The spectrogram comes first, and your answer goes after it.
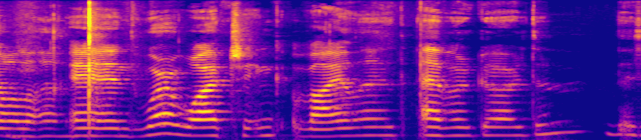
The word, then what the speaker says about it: Evergarden: and we're watching Violet Evergarden. Did I say it correctly? Evergarden, yes.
